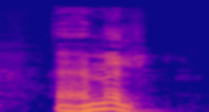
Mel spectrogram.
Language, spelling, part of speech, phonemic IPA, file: Moroccan Arabic, عمل, verb / noun, /ʕmal/, LL-Q56426 (ary)-عمل.wav
- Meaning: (verb) to do; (noun) verbal noun of عمل (ʕmal)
